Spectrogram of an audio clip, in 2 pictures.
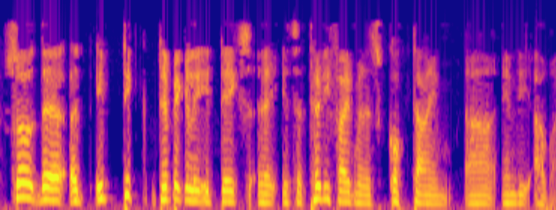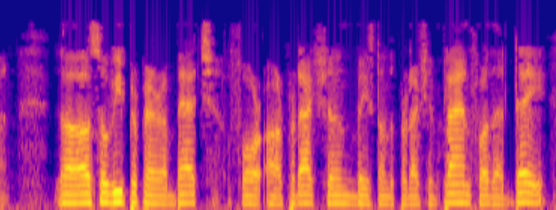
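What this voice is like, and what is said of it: Strong South African accent. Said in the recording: “you sound like you have a very strong South African accent”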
